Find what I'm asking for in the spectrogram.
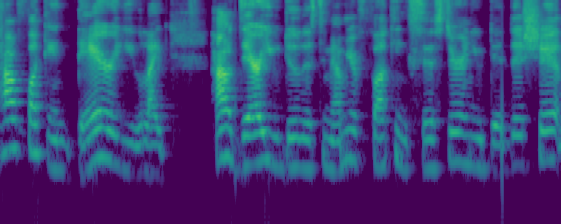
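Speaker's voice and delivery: crying, furious, tearful angry rant. Retelling a fight with a sister, imitating own crying rant.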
